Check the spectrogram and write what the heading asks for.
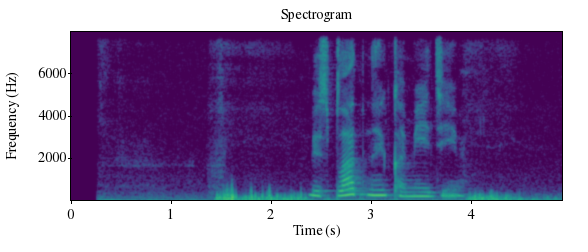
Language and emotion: Russian, neutral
